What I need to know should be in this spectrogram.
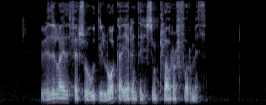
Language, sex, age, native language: Icelandic, male, 20-29, Icelandic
